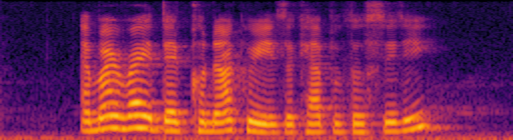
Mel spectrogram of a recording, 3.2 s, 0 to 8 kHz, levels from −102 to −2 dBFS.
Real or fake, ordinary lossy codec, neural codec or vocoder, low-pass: real; none; none; none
